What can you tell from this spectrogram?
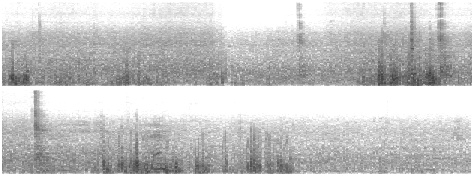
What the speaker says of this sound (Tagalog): Talagang napakalakas ng hangin,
